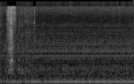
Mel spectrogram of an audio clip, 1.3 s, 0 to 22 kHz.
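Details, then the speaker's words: 2005 Jeep Liberty 3.7 with codes P0515, P0627, P0480, P0645, P0481: a click after key off, then steady idle continues until it stalls; ignition feed to PCM stays live, ignition switch needs replacing; engine run-on after key off. "Yeah, and this thing's still running. I don't know if you guys can hear it. Oh, it almost wanted to stall there."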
